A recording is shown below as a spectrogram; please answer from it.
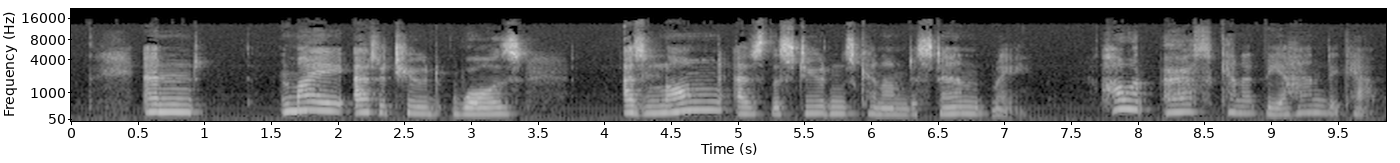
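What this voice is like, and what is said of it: Northern Irish accent. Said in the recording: “Do you not think your accent would be a handicap? ... I'm not an RP speaker ... I am quintessentially a Northern Ireland person”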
